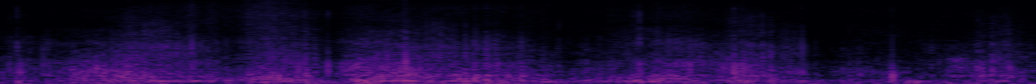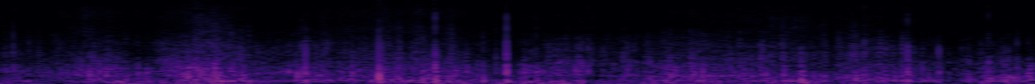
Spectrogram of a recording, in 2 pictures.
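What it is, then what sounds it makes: Microfiber pad scratched over the microphone. A pink, fluffy microfiber makeup remover pad is held over the microphone and scratched with long nails. The result is a dense, muffled rustling and rumbling, heavy in the low end with little brightness. It swells and fades in waves, with a few sharper scratches poking through.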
